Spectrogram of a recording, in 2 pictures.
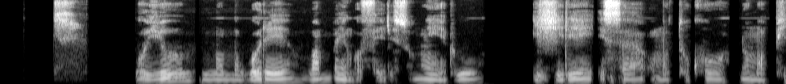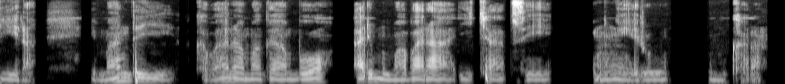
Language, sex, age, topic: Kinyarwanda, male, 25-35, finance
